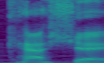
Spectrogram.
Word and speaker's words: Cachet: Cupcake Cachet. Am I saying it correctly?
